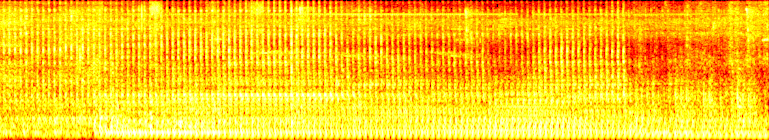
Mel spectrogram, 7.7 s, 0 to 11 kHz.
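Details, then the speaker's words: 1966 Chevrolet truck not run since 1996, external power jumped to the electric fuel pump to prime before starting: rapid steady ticking, three to four beats a second, over low hum as the pump draws fuel. "I'll put it to start pumping some fuel up. Took forever last time."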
